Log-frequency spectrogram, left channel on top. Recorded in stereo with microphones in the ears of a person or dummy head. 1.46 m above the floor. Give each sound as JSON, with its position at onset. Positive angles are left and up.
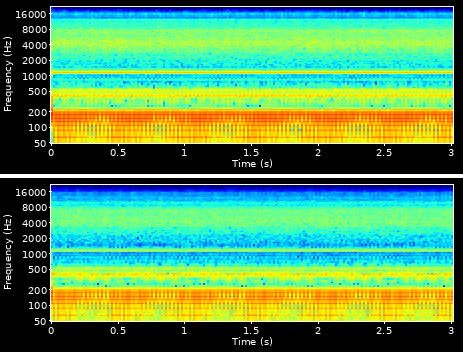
{"t": 0.0, "sound": "an engine running", "side_deg": 40, "distance_m": 1.1}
